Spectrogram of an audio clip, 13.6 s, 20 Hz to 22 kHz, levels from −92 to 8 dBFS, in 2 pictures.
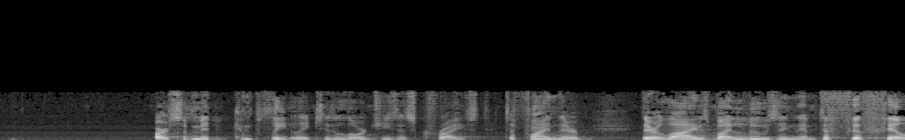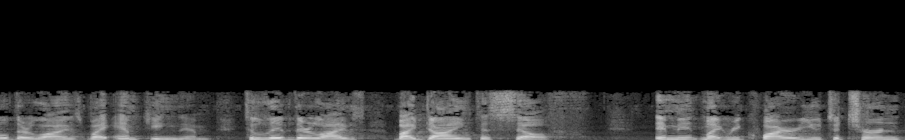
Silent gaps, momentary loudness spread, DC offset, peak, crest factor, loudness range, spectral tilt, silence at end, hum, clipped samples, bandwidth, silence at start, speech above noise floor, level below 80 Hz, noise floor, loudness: none; 12 LU; under 0.1%; 0 dBFS; 20 dB; 7 LU; -3.5 dB/octave; 0.05 s; none; under 0.1%; 8 kHz; 1.15 s; 39 dB; -68 dBFS; -59 dBFS; -21 LUFS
